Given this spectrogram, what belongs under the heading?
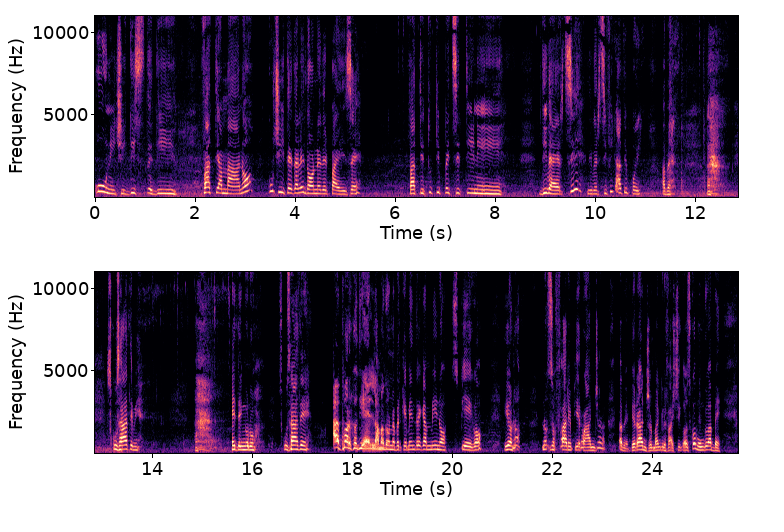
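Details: Female vlogger with Tourette syndrome; sudden involuntary swearing outbursts (vocal tics with coprolalia) interrupt her speech.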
